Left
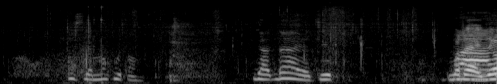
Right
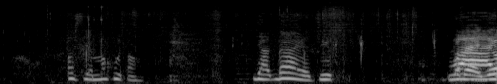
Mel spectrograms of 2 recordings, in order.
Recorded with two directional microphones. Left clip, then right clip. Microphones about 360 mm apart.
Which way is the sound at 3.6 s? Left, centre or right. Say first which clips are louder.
Even; centre.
